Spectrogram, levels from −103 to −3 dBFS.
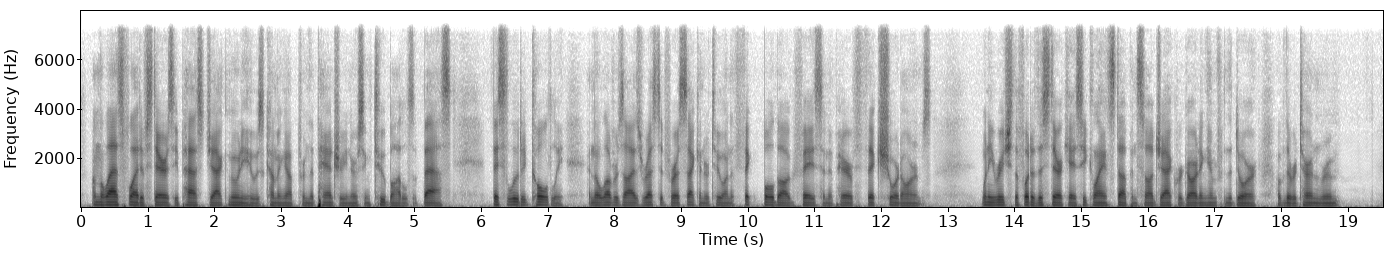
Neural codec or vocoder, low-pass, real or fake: codec, 24 kHz, 1.2 kbps, DualCodec; 7.2 kHz; fake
